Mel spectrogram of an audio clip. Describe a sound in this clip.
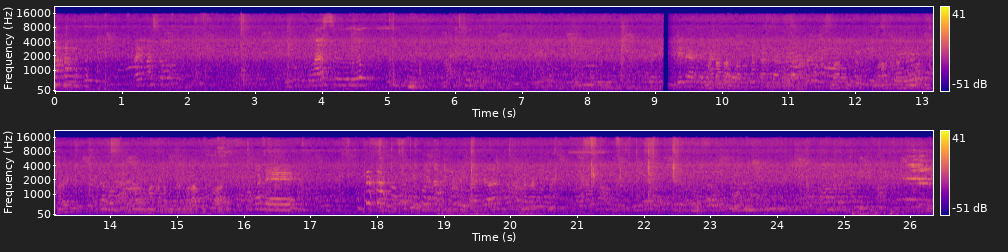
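A woman talks up close, muffled by a mask.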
